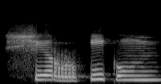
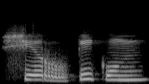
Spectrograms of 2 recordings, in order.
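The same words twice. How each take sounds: Both takes have the same delivery.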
